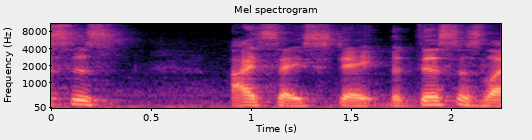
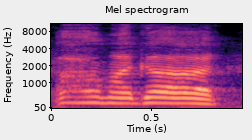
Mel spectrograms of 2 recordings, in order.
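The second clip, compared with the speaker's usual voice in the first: high, thrilled exclamation; teen jumping around after winning; excited scream; 12 semitones higher than usual. Retold or imitated. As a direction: squeal it with joy. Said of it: "jumping around screaming".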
